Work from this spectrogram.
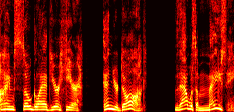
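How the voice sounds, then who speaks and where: Fairly slow delivery in a put-on character voice, pitched in the middle range. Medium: read story.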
